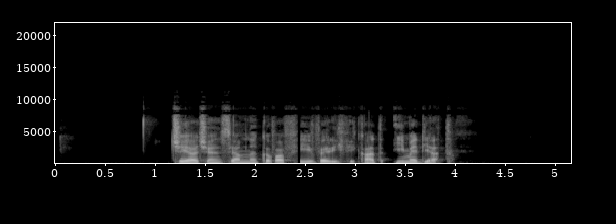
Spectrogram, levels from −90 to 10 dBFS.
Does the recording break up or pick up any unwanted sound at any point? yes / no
yes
